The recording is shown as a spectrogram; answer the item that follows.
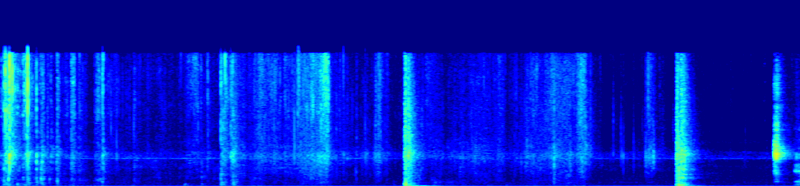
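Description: Cardboard shipping box being pulled and torn open, with packing tape crackling and packaging crinkling, then two sharp thumps, about four seconds and nearly seven seconds in.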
